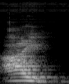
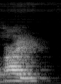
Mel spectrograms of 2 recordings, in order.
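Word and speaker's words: Hai: Sino que se topan con otra ciudad que se llama Ai o Jai. La H se pronuncia como J mayormente en el hebreo.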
